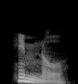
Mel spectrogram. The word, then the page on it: hymnal: {‘hımnəl}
